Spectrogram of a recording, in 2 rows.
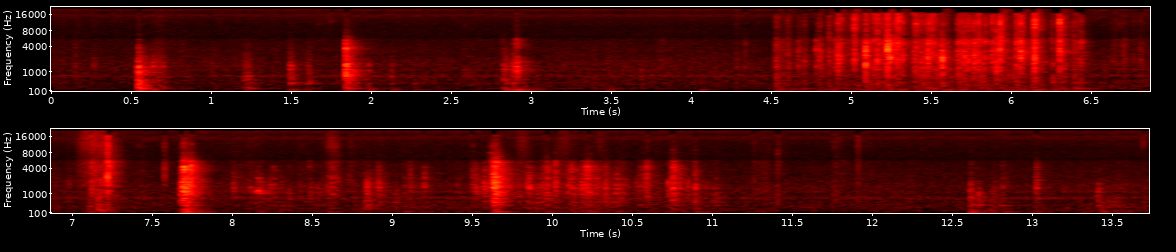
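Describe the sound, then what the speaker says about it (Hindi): Tarot cards being drawn and laid down close up, scattered sharp taps and soft slaps with a brief cluster of rapid shuffling in the middle, no talk. "मैं आपके पार्टनर की तरफ से भी 8 कार्ड्स ही निकालूंगी और इनके ऊपर ही रखूंगी"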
